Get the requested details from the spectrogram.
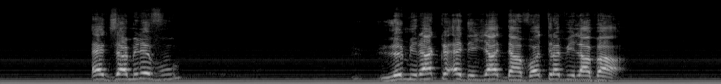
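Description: A man speaks with animation into a microphone, heard through loudspeakers.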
